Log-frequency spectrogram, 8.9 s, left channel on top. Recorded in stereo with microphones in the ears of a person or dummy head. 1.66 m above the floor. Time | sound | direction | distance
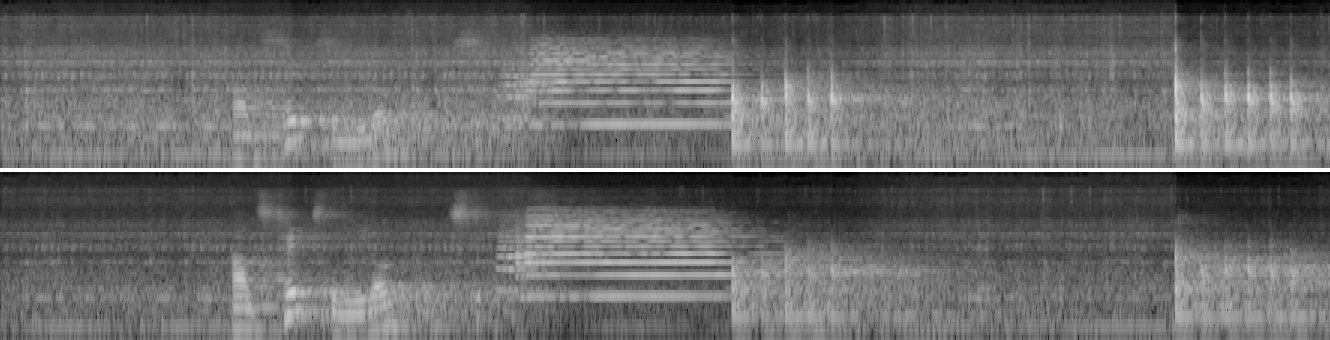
1.5 | a man speaking | 80° right | 0.7 m
3.3 | a trumpet | 65° right (ahead or behind) | 3 m
4.9 | knocking | 65° left (ahead or behind) | 0.6 m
